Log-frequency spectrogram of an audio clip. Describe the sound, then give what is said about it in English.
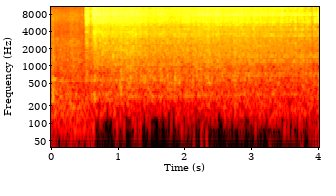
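Clattering of a coin mint machine in Berlin dropping shiny new euro coins into a sorter. A dense, steady metallic rattle begins abruptly after half a second and runs on loudly to the end. “At a coin mint in Berlin, a machine spits shiny new euro dollars into a sorter.”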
